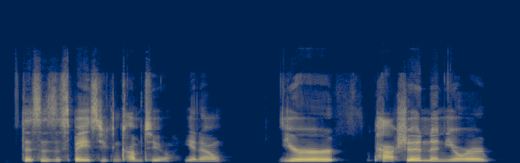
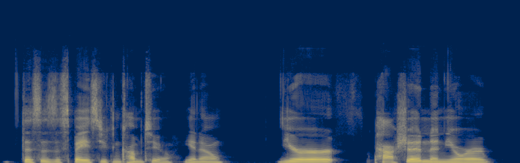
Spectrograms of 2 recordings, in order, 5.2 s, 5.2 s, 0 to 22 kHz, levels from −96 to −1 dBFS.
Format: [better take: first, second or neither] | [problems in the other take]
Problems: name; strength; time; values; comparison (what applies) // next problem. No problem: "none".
second | thin; very; fading below 350 Hz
